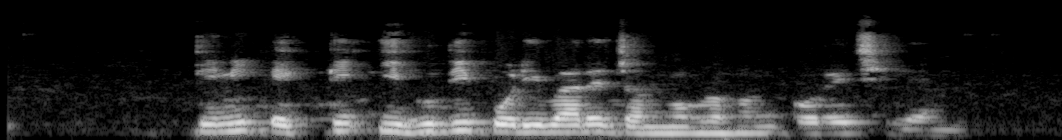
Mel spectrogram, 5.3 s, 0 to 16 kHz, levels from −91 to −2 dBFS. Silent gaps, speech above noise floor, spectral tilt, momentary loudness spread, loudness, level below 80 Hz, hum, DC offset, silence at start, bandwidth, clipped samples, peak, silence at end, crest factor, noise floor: none; 49 dB; -7 dB/octave; 12 LU; -23 LUFS; -68 dBFS; none; under 0.1%; 1 s; 7.4 kHz; under 0.1%; -8 dBFS; 0.55 s; 16 dB; -71 dBFS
